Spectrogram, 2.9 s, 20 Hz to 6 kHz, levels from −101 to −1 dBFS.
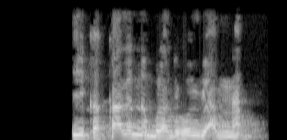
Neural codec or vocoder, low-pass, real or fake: none; 5.4 kHz; real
